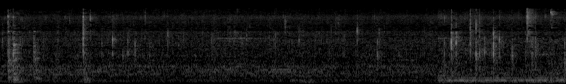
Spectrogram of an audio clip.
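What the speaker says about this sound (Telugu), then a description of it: "ఇలా ఎల్లుల్లి ఎర్రగా వేగాలి." Crushed garlic tempering frying in hot oil for gongura tomato pickle, a steady faint crackle and sizzle with scattered small pops, close and quiet throughout, no voices.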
